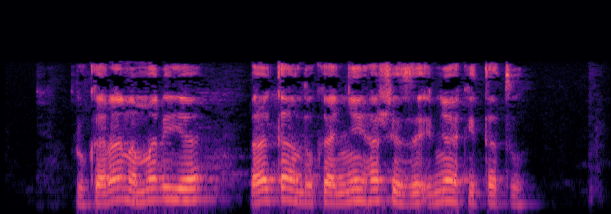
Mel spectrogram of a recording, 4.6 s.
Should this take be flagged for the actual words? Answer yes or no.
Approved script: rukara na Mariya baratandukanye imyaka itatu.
yes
